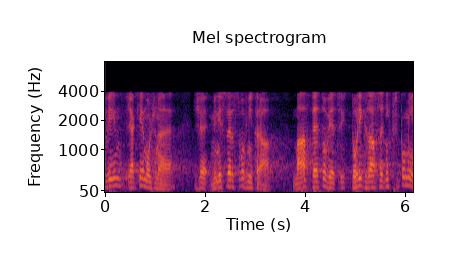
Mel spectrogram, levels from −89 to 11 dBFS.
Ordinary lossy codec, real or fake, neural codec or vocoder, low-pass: AAC, 16 kbps; fake; vocoder, 44.1 kHz, 128 mel bands, Pupu-Vocoder; 7.2 kHz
